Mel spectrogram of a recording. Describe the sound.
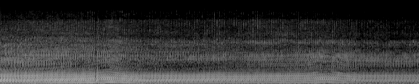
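A vehicle engine keeps running after a wire under its hood was cut by mistake instead of the fuel hose, leaving its lights dead. The drone is steady and loud, and its pitch dips and recovers briefly a couple of times.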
